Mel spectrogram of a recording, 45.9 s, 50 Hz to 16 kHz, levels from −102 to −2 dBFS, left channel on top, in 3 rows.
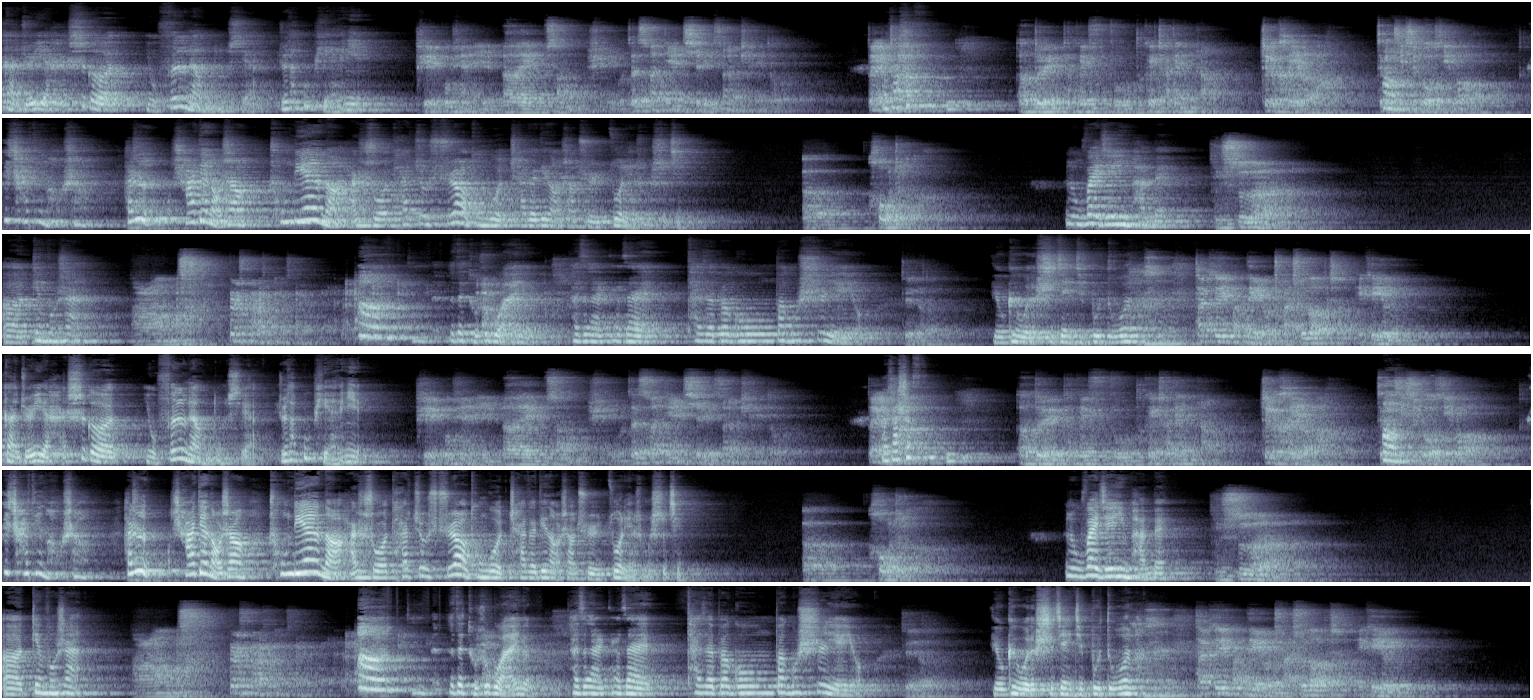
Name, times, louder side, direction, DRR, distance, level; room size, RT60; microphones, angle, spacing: voice 1, 0.0-3.6 8.8-9.2 9.5-9.7 13.8-14.1 15.3-16.2 16.5-22.1 25.9-27.0 30.6-31.4 34.1-35.9 36.3-37.1 37.4-39.2 40.5-42.0, right 5 dB, 80° right, 10 dB, 0.4 m, -22 dB
voice 2, 4.1-7.8 8.7-9.1 9.6-9.7 10.1-12.1 12.6-13.3 13.8-14.8 16.5-16.7 23.3-23.6 24.0-24.6 27.4-28.3 31.9-33.2 34.0-34.1 35.4-35.5 36.1-36.3 39.6-39.9 41.8-44.6, equal, 15° left, -5 dB, 2.2 m, -32 dB
9.9 x 6.5 x 2.6 m, 1.4 s
head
